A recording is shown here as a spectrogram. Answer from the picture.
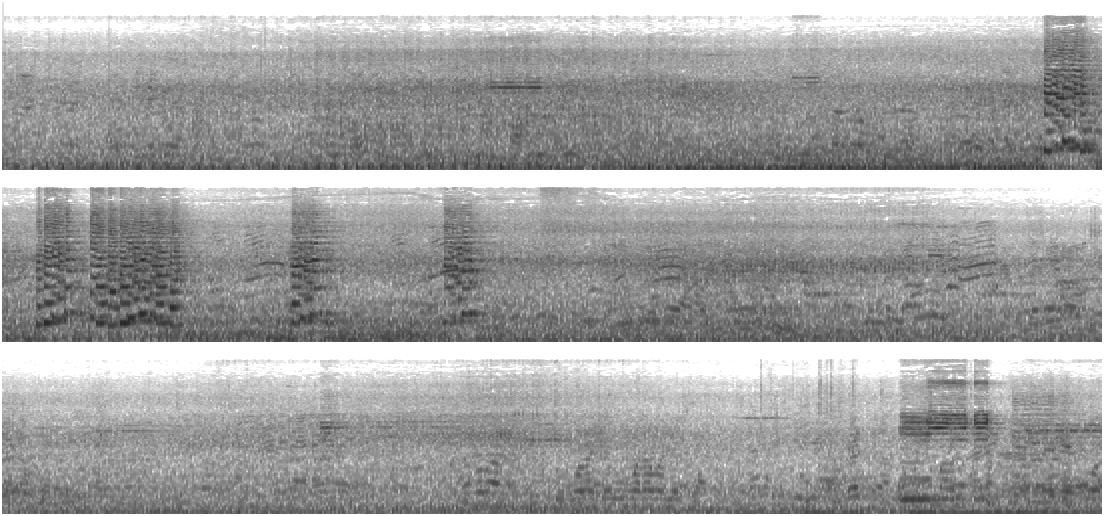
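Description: Vehicle horn honking in about four loud blasts with a wavering pitch, from about eight to twelve seconds in, over the steady chatter and bustle of a crowd. Another short loud burst comes near the end.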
